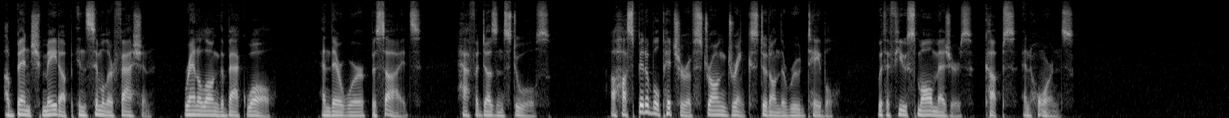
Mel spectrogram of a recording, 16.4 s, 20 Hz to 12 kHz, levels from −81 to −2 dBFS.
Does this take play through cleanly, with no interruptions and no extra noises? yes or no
yes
